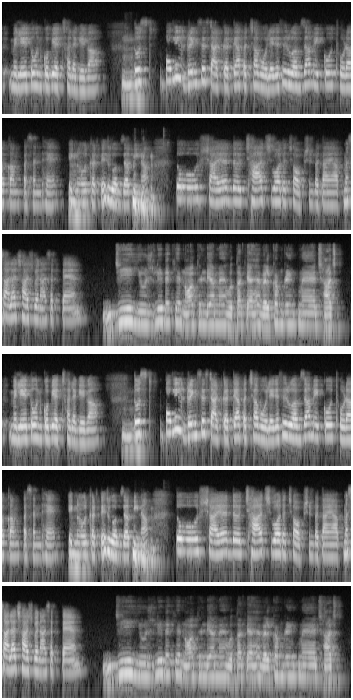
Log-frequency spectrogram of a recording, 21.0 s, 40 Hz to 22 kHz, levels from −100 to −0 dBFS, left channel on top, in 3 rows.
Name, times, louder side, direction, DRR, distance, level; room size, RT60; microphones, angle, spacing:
voice 1, 0.0-1.9 2.2-2.9 3.2-9.9 10.5-15.5, right 4 dB, 85° right, 10 dB, 0.8 m, -23 dB
voice 2, 2.4-2.8 8.3-8.6 9.6-10.1 16.0-20.6, left 1 dB, 55° left, 7 dB, 1.9 m, -26 dB
18.5 x 12.5 x 3.0 m, 0.29 s
head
